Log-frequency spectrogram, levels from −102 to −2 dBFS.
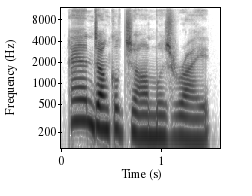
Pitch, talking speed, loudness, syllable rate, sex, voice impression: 200 Hz, 190 wpm, -20 LUFS, 4.3 syllables/s, female, feminine, adult-like, tensed, slightly powerful, clear, fluent, intellectual, calm, friendly, elegant, lively, slightly sharp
